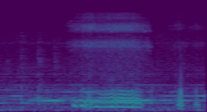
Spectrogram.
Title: Yorkie snoring.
